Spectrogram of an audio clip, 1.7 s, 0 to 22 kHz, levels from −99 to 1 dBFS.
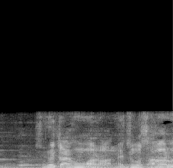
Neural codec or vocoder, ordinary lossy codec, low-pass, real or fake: codec, 16 kHz in and 24 kHz out, 2.2 kbps, FireRedTTS-2 codec; none; 7.2 kHz; fake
